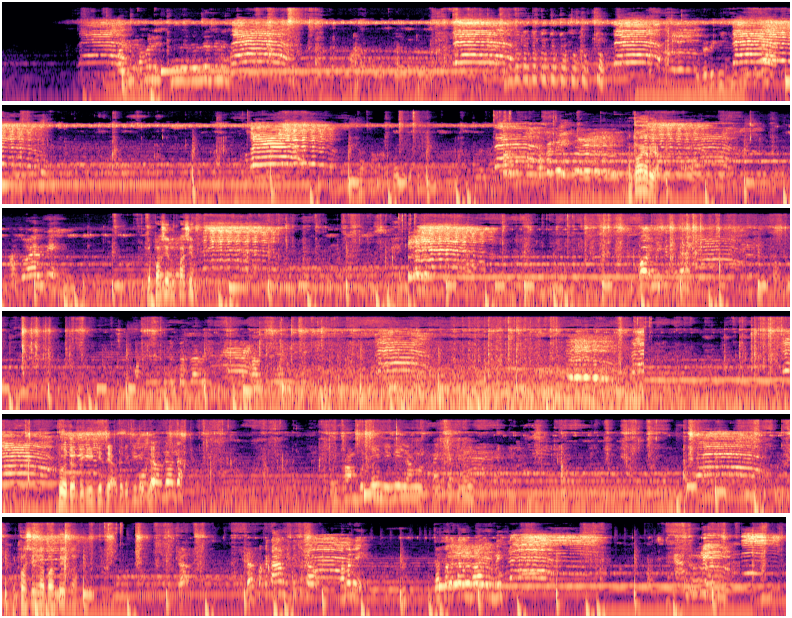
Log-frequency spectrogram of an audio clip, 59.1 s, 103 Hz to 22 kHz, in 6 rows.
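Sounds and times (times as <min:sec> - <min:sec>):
droning music: 0:00.0 - 0:59.0
goats bleating: 0:01.0 - 0:02.1, 0:02.8 - 0:03.8, 0:05.5 - 0:10.6, 0:12.9 - 0:14.2, 0:16.0 - 0:19.4, 0:22.1 - 0:23.4, 0:24.8 - 0:30.2, 0:31.5 - 0:37.7, 0:39.0 - 0:42.0, 0:44.8 - 0:50.4, 0:52.8 - 0:53.9, 0:54.7 - 0:56.9, 0:57.6 - 0:59.0.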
